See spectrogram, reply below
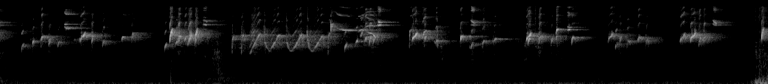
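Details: Male wild European goldfinch giving motivating 'sit-sit' and 'bit-bit' calls that stir rival males to sing and compete for dominance; bright twittering bursts in quick runs with short pauses between them.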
